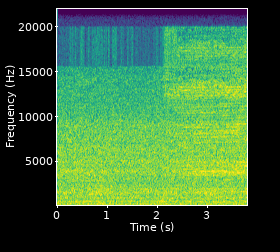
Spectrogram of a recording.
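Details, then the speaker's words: Peugeot 206 CC roof hydraulics after replacing the parcel-shelf (tablette) cylinder, during purge: steady pump drone with jerky uneven hum from air still in the hydraulic circuit, considered normal until purged. "Donc ce bruit, c'est normal parce qu'il y a de l'air dans le circuit."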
